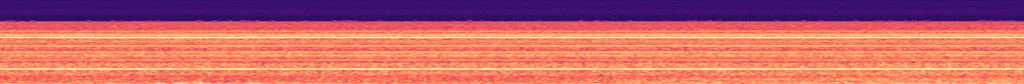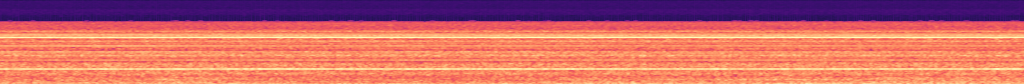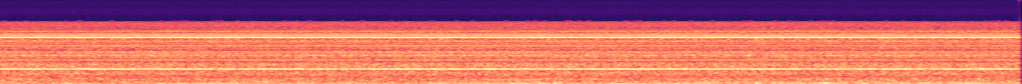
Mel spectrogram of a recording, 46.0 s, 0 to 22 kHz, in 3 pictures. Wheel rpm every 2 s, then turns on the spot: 0, 0, 0, 0, 0, 0, 0, 0, 0, 0, 0, 0, 0, 0, 0, 0, 0, 0, 0, 0, 0, 0, 0.
none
